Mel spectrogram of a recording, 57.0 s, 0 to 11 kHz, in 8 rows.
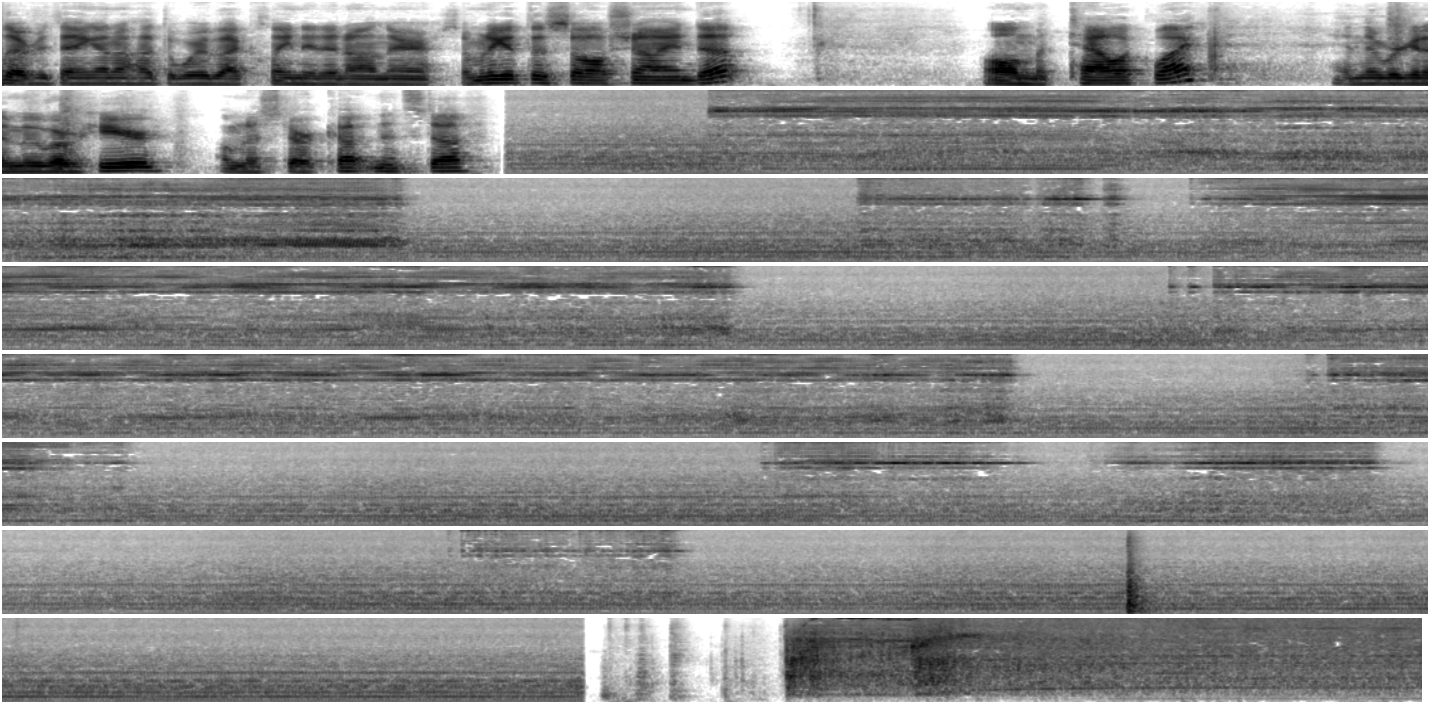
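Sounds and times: grinder wheel grinding steel: 0:10.6 - 0:16.4, 0:18.5 - 0:25.2, 0:27.2 - 0:33.7, 0:35.0 - 0:36.4, 0:39.4 - 0:42.7, 0:45.0 - 0:46.3, 0:53.8 - 0:57.0
grinder motor spinning: 0:53.8 - 0:57.0.

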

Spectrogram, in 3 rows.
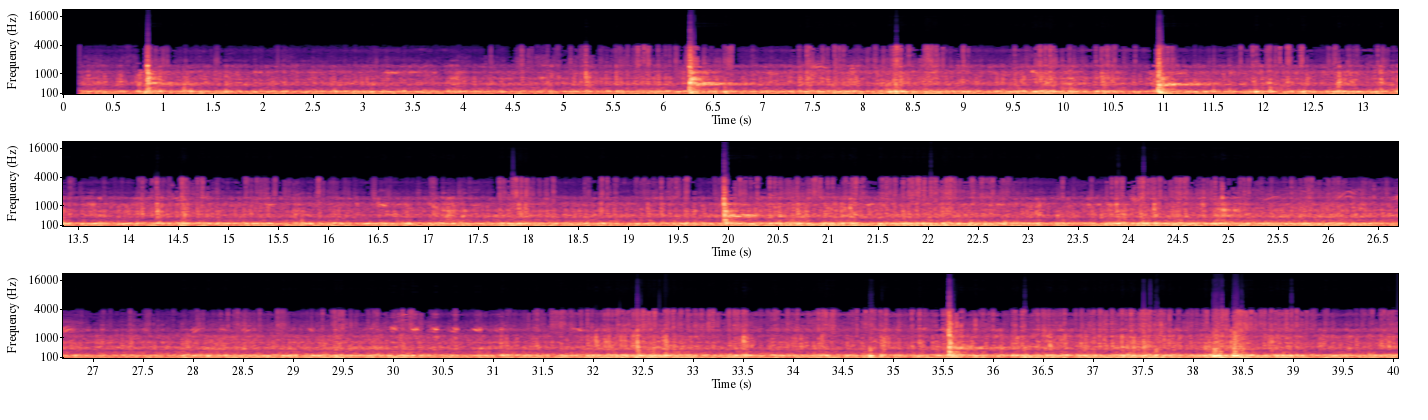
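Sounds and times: bike riding on gravel: 0:00.2 - 0:40.0
sharp knocks: 0:06.1 - 0:09.0, 0:09.7 - 0:13.3, 0:34.2 - 0:39.3.

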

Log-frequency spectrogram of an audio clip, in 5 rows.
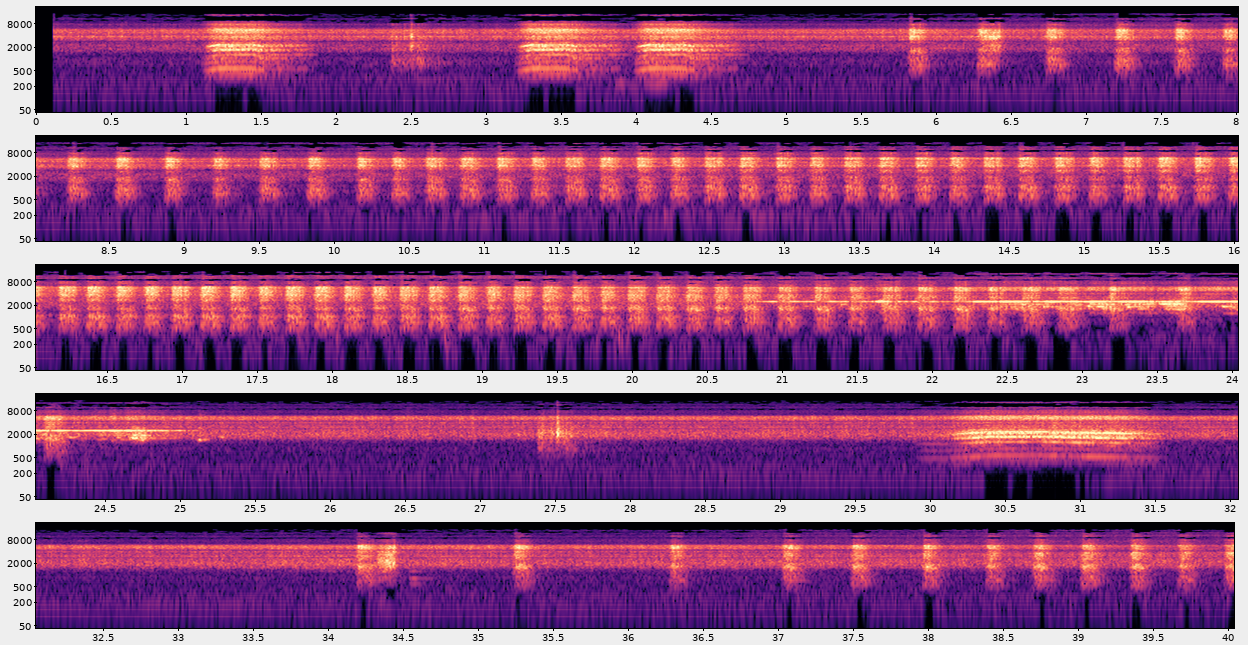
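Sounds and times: steam exhaust chuffs: 0:00.2 - 0:02.1, 0:03.0 - 0:40.0
model train whistle: 0:01.1 - 0:01.9, 0:03.2 - 0:04.8, 0:20.6 - 0:25.3, 0:29.9 - 0:31.6.

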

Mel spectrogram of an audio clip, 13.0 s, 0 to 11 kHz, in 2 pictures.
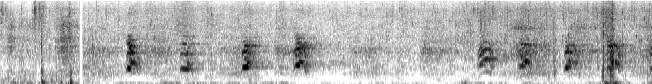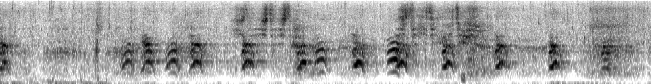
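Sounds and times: dogs barking: 0:01.2 - 0:03.3, 0:04.7 - 0:06.8, 0:07.6 - 0:12.8.

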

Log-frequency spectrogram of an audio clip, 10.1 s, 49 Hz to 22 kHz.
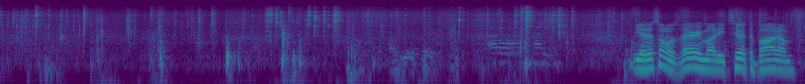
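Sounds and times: clicks and clatters: 0:00.0 - 0:07.9.

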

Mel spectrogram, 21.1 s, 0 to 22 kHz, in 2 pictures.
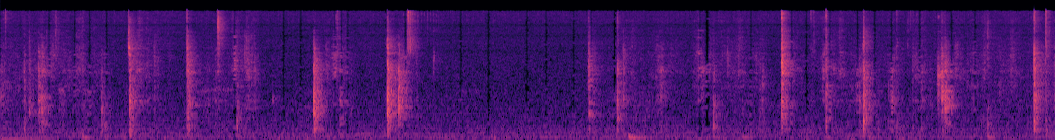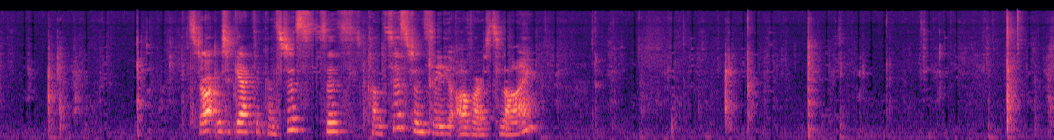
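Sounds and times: spoon scraping plastic bowl: 0:05.9 - 0:21.0.

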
